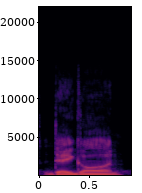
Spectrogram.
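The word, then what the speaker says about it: Dagon: their head they gone okay that's how kadithi pronounced it too so i'm gonna i'm gonna say that's unanimous day gone all right well thank you for the so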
